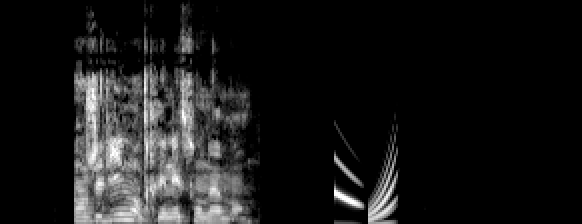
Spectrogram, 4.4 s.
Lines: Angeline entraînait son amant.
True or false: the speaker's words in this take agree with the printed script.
true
